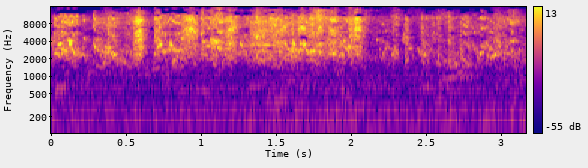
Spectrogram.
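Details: Breeding-ready yellowface spangle budgerigars, three pairs, pour out a thick stream of high squeaky chirps and scratchy warbles, loudest in the first two seconds.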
